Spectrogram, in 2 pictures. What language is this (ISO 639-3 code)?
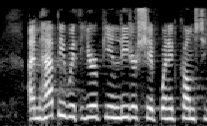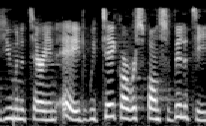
eng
